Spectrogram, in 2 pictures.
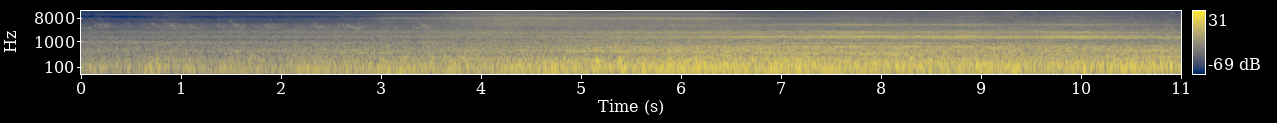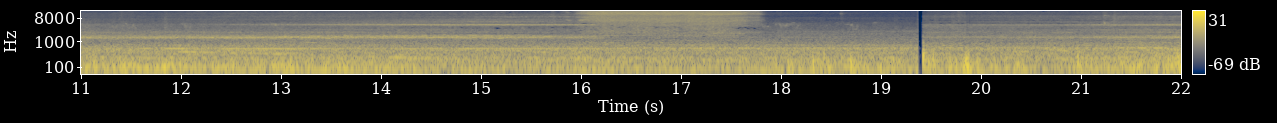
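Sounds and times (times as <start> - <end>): train wheels rumbling: 1.6 - 22.0
high whine from running gear: 3.1 - 18.0.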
